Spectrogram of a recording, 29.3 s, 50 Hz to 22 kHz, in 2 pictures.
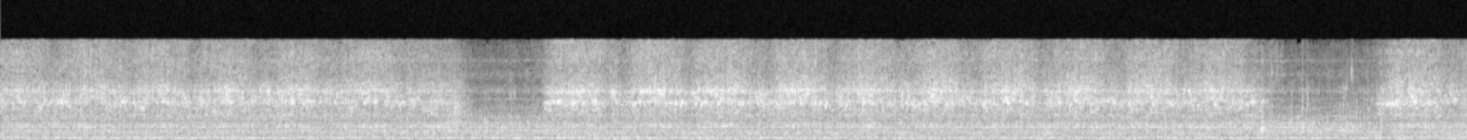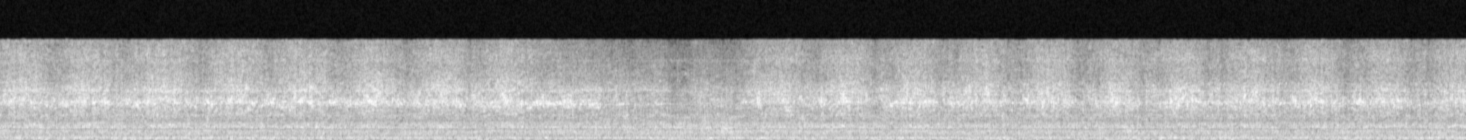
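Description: Sunnen LBA-666 power hone running steadily, its stones abrading the bore of a Suzuki TS 125 two-stroke cylinder as the cylinder is stroked back and forth along the spinning mandrel: a constant motor hum with a faint, evenly repeating scrape. This is the finish honing that brings the bore to its final piston clearance.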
